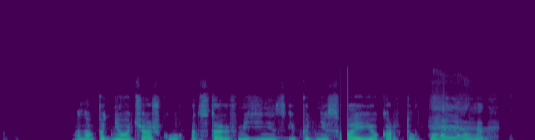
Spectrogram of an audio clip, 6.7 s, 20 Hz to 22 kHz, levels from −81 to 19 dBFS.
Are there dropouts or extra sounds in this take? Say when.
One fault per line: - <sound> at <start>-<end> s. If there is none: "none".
- dropout at 4.3-4.3 s
- laugh at 5.3-6.2 s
